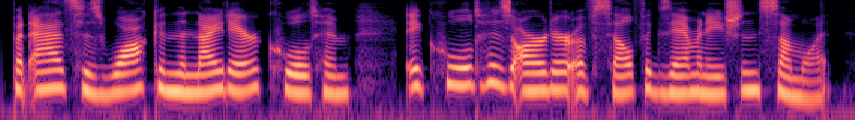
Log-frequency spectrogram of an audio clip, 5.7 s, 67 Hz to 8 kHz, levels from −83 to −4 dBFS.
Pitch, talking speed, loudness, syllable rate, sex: 215 Hz, 190 wpm, -18 LUFS, 5.4 syllables/s, female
